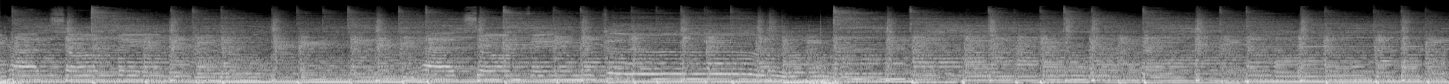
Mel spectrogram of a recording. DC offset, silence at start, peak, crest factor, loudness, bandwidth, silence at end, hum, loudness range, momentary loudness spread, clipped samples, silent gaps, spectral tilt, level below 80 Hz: 0.1%; 0 s; 0 dBFS; 12 dB; -13 LUFS; 16 kHz; 0 s; none; 2 LU; 3 LU; under 0.1%; none; -5 dB/octave; -26 dBFS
